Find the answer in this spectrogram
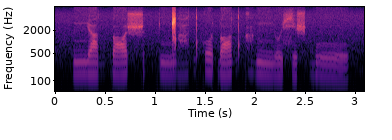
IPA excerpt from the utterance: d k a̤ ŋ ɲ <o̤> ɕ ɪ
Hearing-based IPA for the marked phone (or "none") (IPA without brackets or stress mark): o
